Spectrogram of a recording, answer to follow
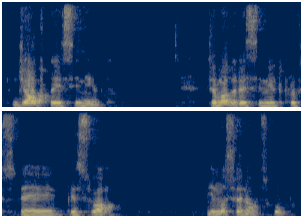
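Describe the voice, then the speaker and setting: A woman's voice: lowish voice, a little mellow, poor audio. A woman with a Brazilian Portuguese accent giving a conversational live talk to an audience, with frequent fillers and tag questions. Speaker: speaker giving a talk on self-sabotage.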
